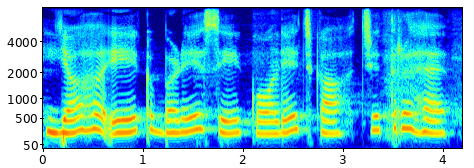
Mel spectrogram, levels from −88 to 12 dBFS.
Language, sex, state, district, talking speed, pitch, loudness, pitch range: Hindi, female, Jharkhand, Palamu, 115 wpm, 235 Hz, -17 LUFS, 225-275 Hz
